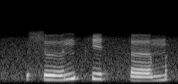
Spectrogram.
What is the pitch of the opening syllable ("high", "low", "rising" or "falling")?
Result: rising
